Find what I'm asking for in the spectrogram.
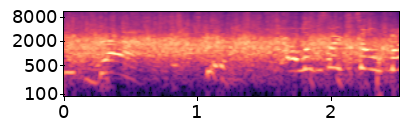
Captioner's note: applause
